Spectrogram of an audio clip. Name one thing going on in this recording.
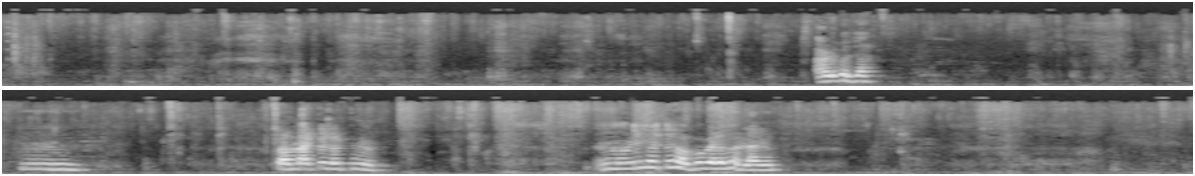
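A young woman chews food with soft, wet smacking sounds close to a microphone.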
